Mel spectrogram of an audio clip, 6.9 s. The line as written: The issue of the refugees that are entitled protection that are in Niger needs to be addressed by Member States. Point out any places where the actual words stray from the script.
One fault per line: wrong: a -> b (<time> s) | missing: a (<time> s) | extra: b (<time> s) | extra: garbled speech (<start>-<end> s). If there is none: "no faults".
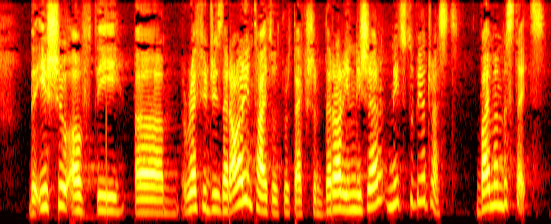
no faults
